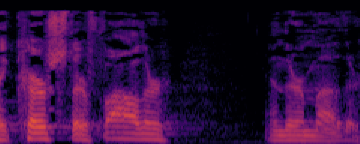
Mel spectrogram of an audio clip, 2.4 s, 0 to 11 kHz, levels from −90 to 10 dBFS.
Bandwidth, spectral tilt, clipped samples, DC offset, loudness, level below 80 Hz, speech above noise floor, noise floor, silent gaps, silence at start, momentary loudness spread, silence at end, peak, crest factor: 8.8 kHz; -3.5 dB/octave; under 0.1%; under 0.1%; -37 LUFS; -76 dBFS; 34 dB; -71 dBFS; none; 0 s; 12 LU; 0 s; -18 dBFS; 20 dB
